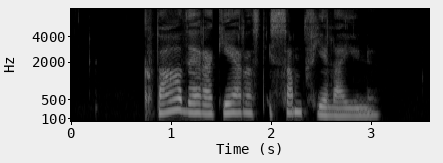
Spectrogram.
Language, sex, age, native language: Icelandic, female, 50-59, German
